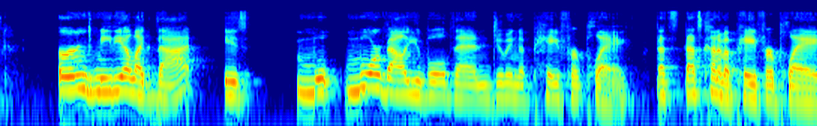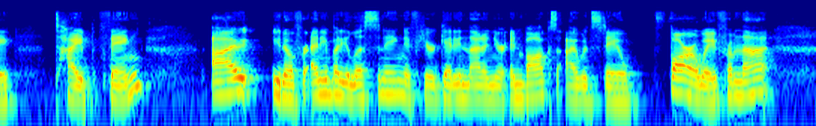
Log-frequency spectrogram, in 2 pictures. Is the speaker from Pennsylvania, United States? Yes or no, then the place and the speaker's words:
no; Los Angeles, California, United States; I'm originally from Los Angeles.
